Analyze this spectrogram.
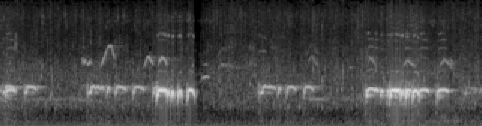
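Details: Local zebra dove singing with a strong 'khong' voice: four separate phrases of rapid, warbling coos spread across the recording, each rising in loudness, with soft high chirps from other birds.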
